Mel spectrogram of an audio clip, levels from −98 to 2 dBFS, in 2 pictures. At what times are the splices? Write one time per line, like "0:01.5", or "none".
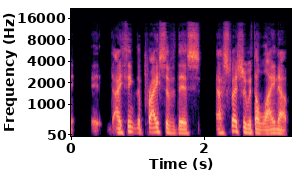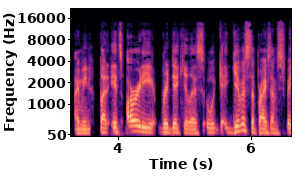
0:03.6

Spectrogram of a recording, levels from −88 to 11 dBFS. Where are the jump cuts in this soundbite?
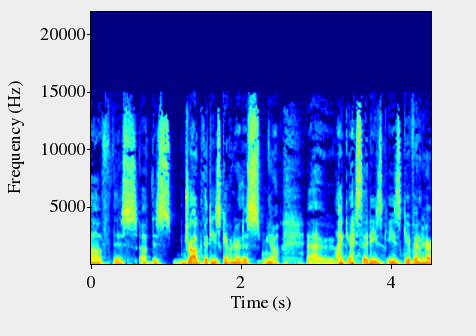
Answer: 0:03.2

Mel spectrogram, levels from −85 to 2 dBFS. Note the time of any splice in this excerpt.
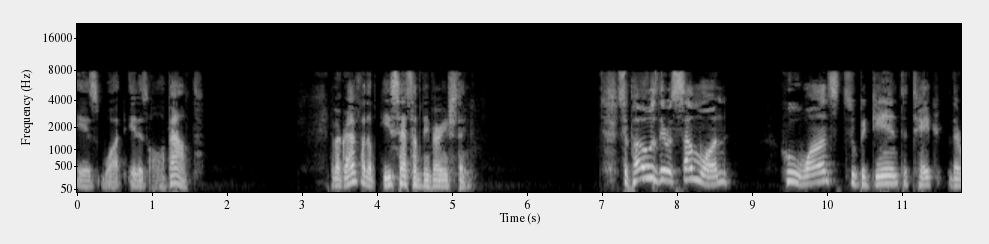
0:04.0

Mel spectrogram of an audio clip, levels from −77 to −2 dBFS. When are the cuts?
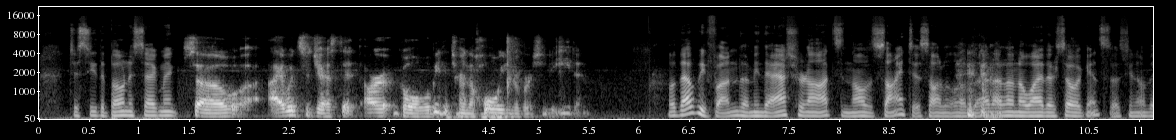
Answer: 0:01.4

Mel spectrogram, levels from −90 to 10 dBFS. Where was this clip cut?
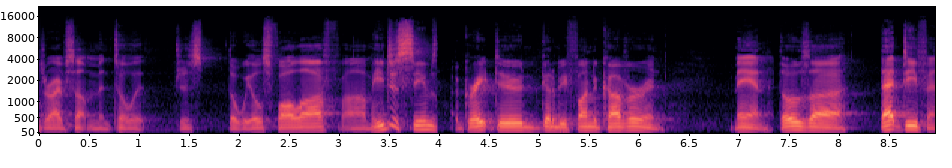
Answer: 0:04.0
0:07.3

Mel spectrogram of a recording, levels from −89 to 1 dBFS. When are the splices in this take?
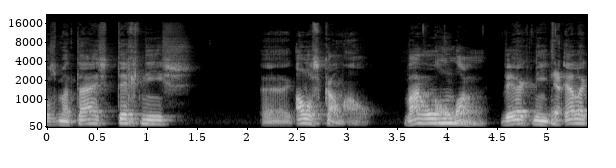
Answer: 0:02.5

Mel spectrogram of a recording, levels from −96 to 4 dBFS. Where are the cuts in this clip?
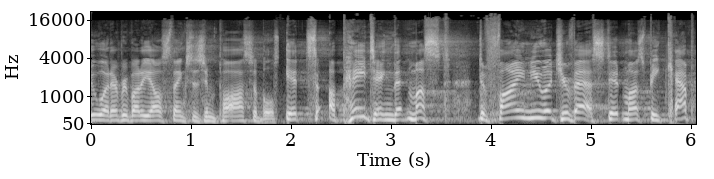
0:01.8
0:04.8

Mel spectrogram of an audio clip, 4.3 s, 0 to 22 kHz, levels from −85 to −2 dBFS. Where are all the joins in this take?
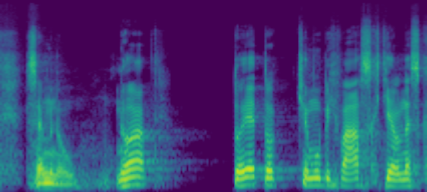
0:01.1

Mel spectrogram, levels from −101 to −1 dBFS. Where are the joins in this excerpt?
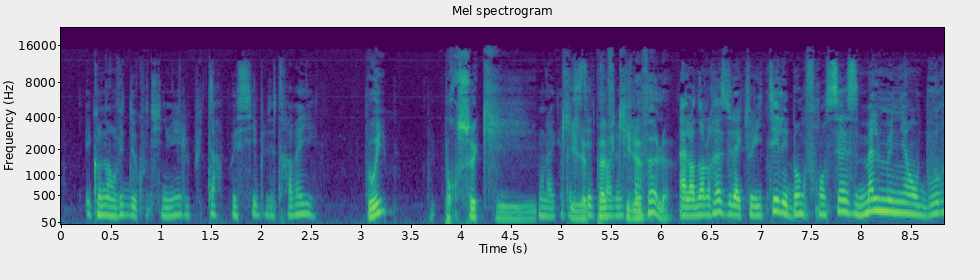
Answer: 0:04.7
0:06.1

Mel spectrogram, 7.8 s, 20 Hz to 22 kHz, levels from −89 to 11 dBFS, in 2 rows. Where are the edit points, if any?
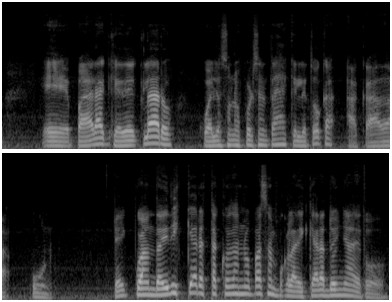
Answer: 0:01.0

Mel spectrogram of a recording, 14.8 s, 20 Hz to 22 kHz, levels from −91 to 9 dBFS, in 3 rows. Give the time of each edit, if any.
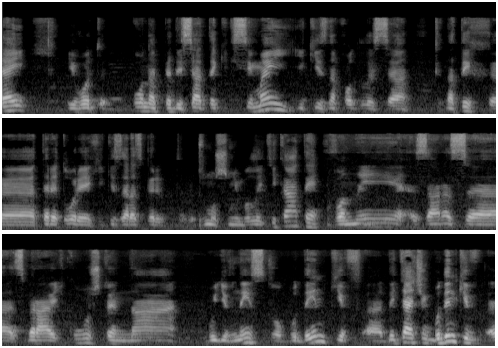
0:06.9
0:08.2

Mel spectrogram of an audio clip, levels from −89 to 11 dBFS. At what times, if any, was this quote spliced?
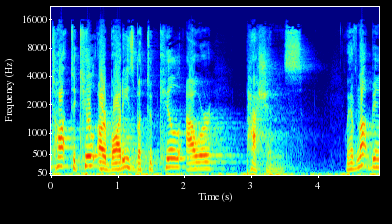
none

